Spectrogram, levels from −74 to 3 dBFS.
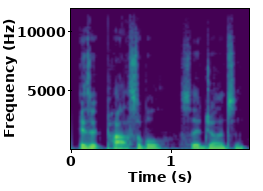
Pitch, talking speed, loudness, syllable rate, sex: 100 Hz, 170 wpm, -20 LUFS, 5.1 syllables/s, male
